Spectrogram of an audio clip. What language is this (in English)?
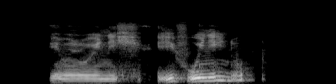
Kabyle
